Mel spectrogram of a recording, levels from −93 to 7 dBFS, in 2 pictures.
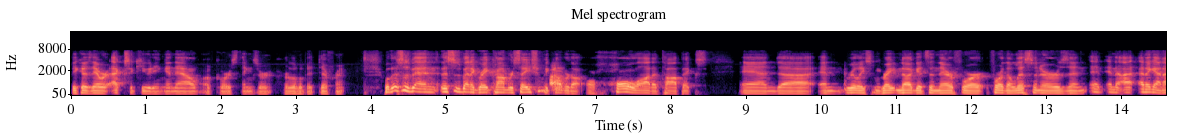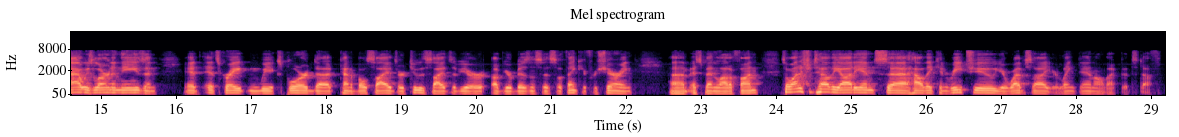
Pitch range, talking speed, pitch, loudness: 95-120 Hz, 225 wpm, 105 Hz, -15 LUFS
